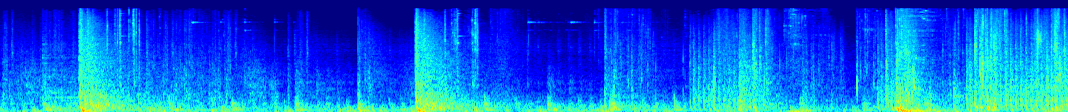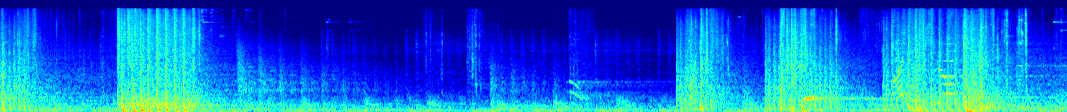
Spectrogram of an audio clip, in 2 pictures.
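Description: A sniper rifle fires loud single shots that echo.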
